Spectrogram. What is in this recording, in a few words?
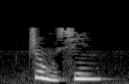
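"重心", Mandarin Chinese; hsk; chinese flashcards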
